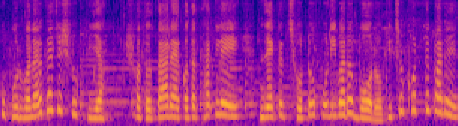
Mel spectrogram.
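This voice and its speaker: A woman voicing a humble, grateful ageing village father who runs a food stall in an animated story. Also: fairly high pitch, a little fast, close to an everyday voice. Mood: grateful, heartfelt. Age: older. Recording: voice over background music.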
